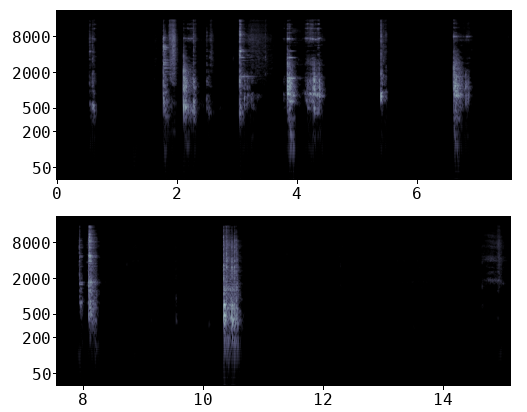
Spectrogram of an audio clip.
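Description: Short clinks and taps of pots and utensils in a home kitchen while tea is made, scattered sharp hits with quiet gaps between them, close by and moderately loud.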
